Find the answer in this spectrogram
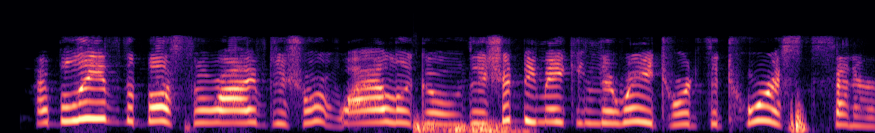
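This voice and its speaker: A squeaky, put-on character voice with an extremely high pitch races along at a very fast pace. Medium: actual play.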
